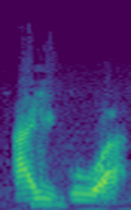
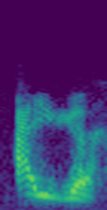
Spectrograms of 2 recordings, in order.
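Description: First: The word ends in a ua diphthong. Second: The word ends in an a sound. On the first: This is the full form with the final diphthong. "la reducció del diftong final, ua" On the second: This is the Barcelona dialect form. "en el català de Barcelona diuen aiga"

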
